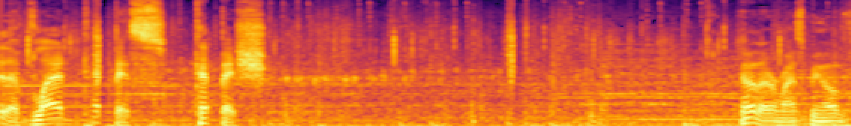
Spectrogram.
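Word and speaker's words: Tepeș: Tepesh.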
